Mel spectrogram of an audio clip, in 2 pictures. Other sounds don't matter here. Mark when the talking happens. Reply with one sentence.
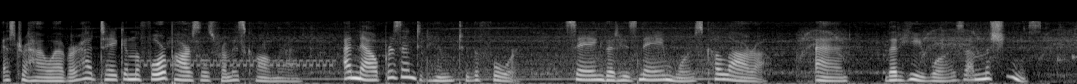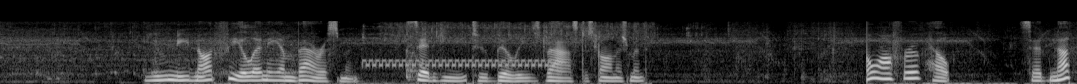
You can hear the talking from 0.0 to 10.4 s, from 12.2 to 17.2 s and from 19.4 to 21.5 s.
